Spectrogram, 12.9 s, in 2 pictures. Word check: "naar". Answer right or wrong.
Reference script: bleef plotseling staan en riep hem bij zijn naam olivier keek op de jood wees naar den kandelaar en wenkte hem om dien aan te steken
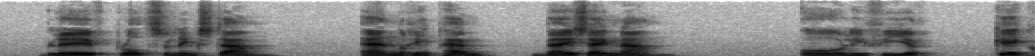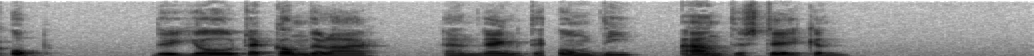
wrong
